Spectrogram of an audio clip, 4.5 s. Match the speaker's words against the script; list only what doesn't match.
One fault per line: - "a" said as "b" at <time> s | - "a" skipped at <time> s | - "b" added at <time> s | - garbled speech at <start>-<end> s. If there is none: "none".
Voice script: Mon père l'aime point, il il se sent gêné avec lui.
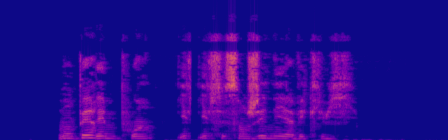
none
